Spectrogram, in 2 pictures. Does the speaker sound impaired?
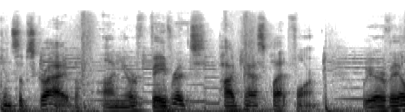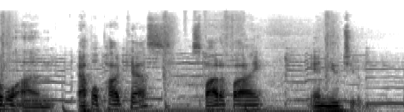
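No.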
